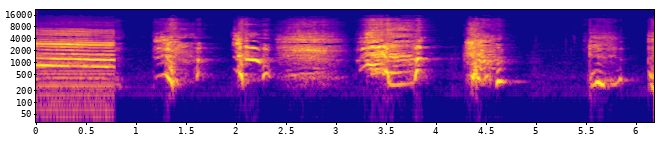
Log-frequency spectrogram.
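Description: A man's loud scream, falling in pitch, cuts off abruptly just under a second in. It is followed by a man crying in about five short, choked sobbing bursts with gaps between them.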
